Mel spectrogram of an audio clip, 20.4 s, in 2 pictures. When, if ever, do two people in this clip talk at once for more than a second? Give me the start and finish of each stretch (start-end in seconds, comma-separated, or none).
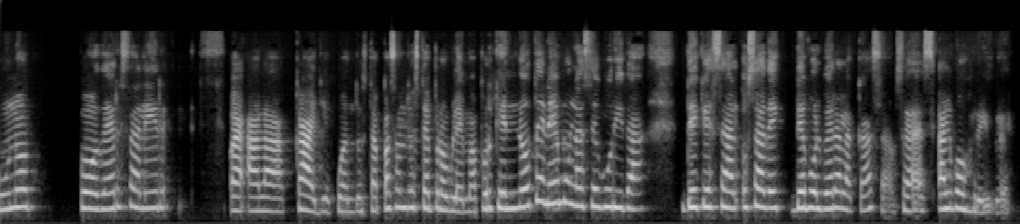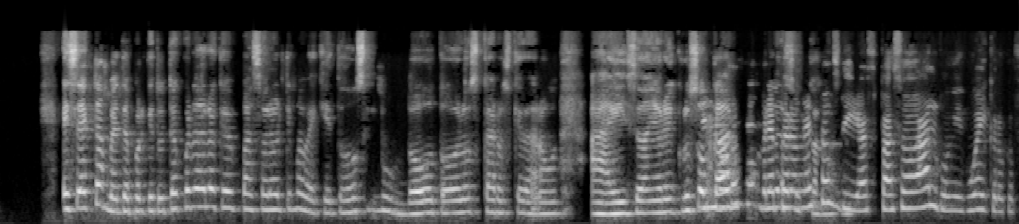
17.2-18.6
